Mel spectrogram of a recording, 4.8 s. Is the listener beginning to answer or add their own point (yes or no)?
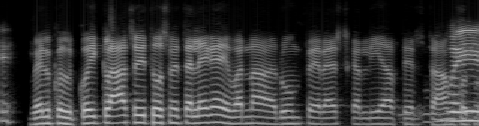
yes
